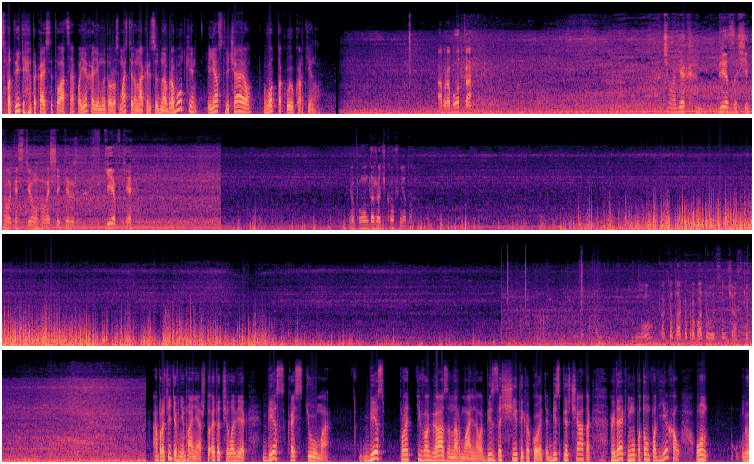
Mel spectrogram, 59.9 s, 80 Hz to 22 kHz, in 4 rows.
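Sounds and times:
low uneven rumble: 5.9 - 50.4
small engine running: 6.8 - 47.9.

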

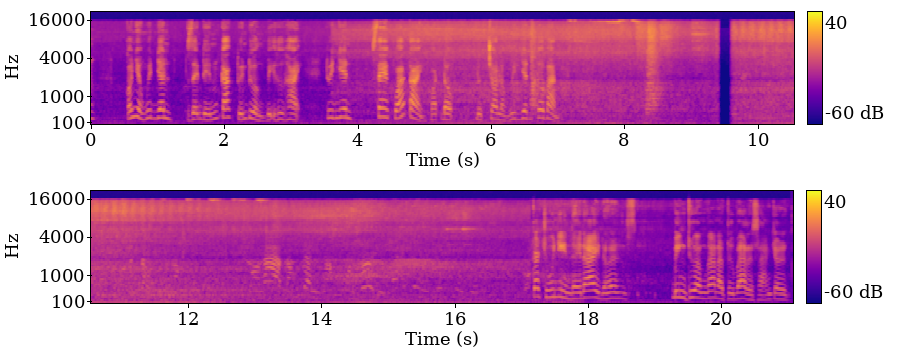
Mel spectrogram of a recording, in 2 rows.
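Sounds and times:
dump trucks driving past: 0.0 - 20.6.

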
